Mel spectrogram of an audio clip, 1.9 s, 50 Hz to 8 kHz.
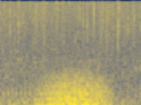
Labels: {"label": "biophony, growl", "recorder": "SoundTrap 500"}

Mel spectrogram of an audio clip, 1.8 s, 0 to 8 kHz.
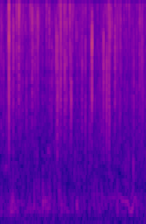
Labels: {"label": "biophony, cascading saw", "recorder": "SoundTrap 600 or HydroMoth"}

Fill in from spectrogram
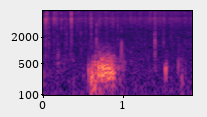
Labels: {"label": "biophony, growl", "recorder": "SoundTrap 600 or HydroMoth"}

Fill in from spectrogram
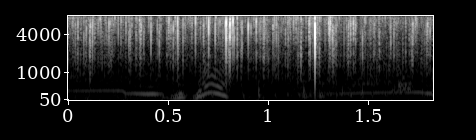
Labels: {"label": "biophony, cascading saw", "recorder": "SoundTrap 600 or HydroMoth"}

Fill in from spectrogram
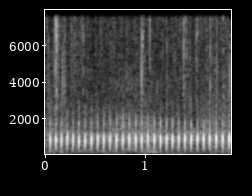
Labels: {"label": "biophony, rattle", "recorder": "SoundTrap 500"}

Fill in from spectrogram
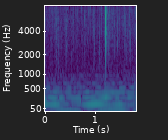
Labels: {"label": "biophony, midshipman", "recorder": "SoundTrap 500"}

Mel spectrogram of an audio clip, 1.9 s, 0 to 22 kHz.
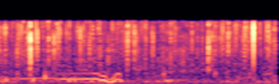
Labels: {"label": "biophony, cascading saw", "recorder": "SoundTrap 600 or HydroMoth"}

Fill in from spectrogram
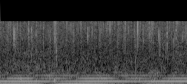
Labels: {"label": "biophony, midshipman", "recorder": "SoundTrap 500"}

